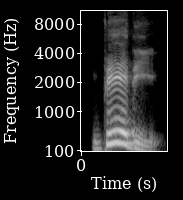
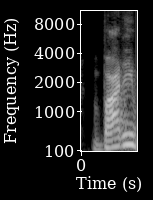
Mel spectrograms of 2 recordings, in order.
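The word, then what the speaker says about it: bury: বেরি, বাংলাদেশিরা আমরা সবাই এটাকে বাড়ি বলি, কিন্তু এটা রাইট প্রোনাউন্সিয়েশন হবে বেরি।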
